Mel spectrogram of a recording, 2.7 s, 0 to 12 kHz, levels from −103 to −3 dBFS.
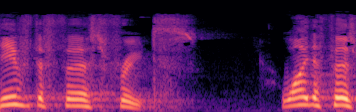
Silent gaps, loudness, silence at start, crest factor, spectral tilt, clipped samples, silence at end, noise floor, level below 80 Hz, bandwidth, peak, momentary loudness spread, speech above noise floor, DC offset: none; -25 LUFS; 0 s; 16 dB; -7 dB/octave; under 0.1%; 0 s; -73 dBFS; -64 dBFS; 7.4 kHz; -8 dBFS; 18 LU; 49 dB; under 0.1%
